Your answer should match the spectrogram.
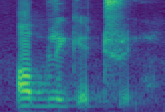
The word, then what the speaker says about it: obligatory: So it's ta, a, and then re, the 2 syllables. So T-O-R-Y is again separated into 2. It's actually a 5-syllable word.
